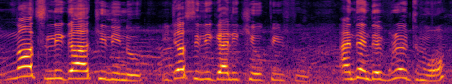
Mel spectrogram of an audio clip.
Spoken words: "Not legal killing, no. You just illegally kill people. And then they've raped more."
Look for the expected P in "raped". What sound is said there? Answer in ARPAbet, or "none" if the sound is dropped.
none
